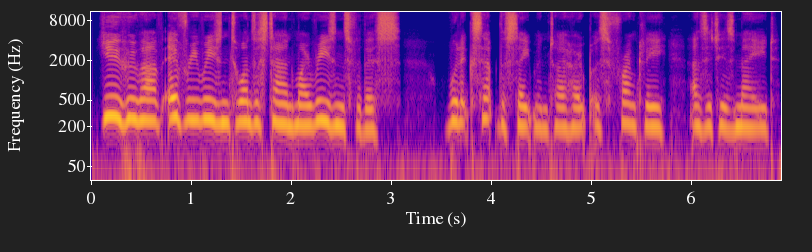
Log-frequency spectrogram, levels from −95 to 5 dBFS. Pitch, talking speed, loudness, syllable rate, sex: 215 Hz, 200 wpm, -20 LUFS, 5.5 syllables/s, female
